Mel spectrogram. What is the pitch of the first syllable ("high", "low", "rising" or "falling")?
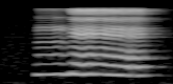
falling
